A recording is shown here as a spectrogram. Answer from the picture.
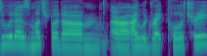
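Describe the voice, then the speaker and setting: With an American accent and a plain, everyday voice, a woman speaks fairly slowly and with fairly even intonation against a quiet background. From US. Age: 40s. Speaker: interview guest. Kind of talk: interview conversation.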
